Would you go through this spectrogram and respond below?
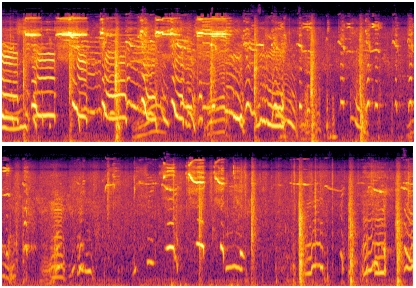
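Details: Dog whining: a burst of rapid overlapping whimpers at first, then sparser short squeaky whines spaced out, with clicks and light tapping between them.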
